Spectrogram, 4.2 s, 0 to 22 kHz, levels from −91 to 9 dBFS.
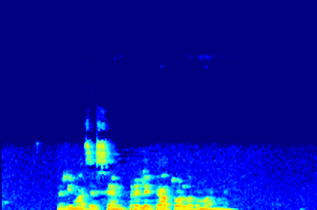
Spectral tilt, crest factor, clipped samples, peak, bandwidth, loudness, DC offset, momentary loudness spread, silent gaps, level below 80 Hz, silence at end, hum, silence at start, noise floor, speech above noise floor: -5 dB/octave; 22 dB; under 0.1%; -4 dBFS; 9.6 kHz; -25 LUFS; under 0.1%; 14 LU; none; -62 dBFS; 1.1 s; none; 0.75 s; -69 dBFS; 44 dB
